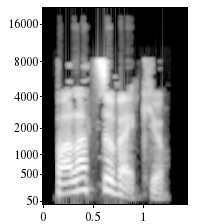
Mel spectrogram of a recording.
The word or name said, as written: Palazzo Vecchio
